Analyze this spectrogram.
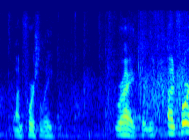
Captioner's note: applause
